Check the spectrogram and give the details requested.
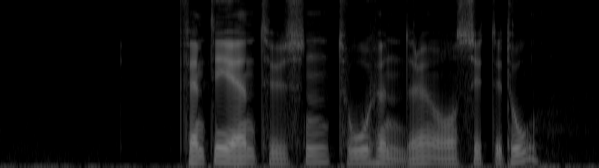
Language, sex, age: Norwegian, male, 36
